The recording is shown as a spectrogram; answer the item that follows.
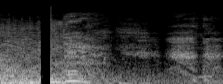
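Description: A loud low rumble of a jet airliner flying low, cut off suddenly under half a second in; then a man gasping and breathing hard in short, repeated breaths.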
